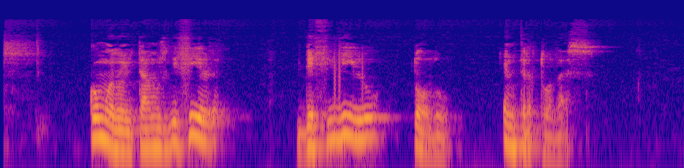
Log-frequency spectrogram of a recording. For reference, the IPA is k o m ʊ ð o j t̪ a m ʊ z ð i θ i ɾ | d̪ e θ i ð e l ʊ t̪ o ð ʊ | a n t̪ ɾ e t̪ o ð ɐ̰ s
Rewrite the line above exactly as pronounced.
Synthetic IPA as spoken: k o m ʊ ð o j t̪ a m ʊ z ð i θ i ɾ | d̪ e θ i ð i l ʊ t̪ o ð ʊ | e n t̪ ɾ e t̪ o ð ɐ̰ s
